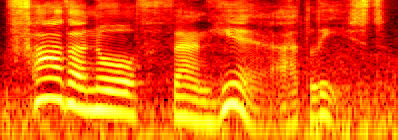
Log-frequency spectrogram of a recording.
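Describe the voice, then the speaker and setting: Man putting on an arch, higher-pitched knight retainer. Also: sing-song, slow pace, noisy background. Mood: explaining. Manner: arch, deferential yet indignant. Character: haughty, easily offended knight retainer.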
